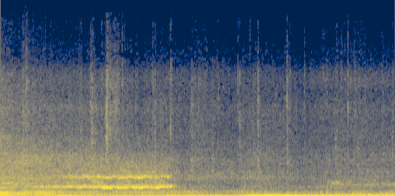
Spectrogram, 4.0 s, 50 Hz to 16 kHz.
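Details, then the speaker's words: Ford Mustang V8 drift car (DriftStang) during drift ride-alongs: uneven, stumbling beat under tyre noise, down on power, driver says it feels like running on four cylinders before it dies. "Something's not running right. It's running on 4 cylinders or something. It's just, it doesn't feel right."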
